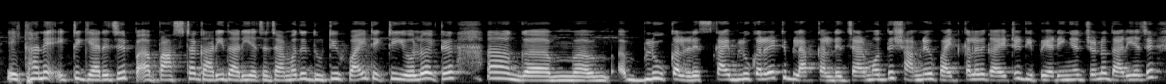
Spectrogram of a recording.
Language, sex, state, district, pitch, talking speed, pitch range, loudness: Bengali, female, West Bengal, Malda, 225 Hz, 220 wpm, 200-260 Hz, -15 LUFS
